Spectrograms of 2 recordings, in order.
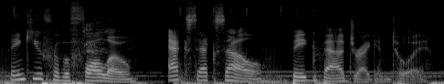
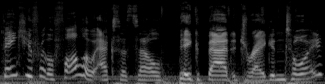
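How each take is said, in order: First: It is read plainly, without a put-on cheerful tone. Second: It sounds forced-cheerful, hiding misery underneath.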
